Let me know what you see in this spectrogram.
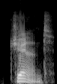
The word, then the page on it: gent: American English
